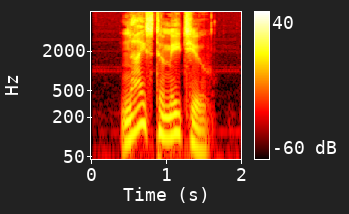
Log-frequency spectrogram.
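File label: "nice to meet you", English, male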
